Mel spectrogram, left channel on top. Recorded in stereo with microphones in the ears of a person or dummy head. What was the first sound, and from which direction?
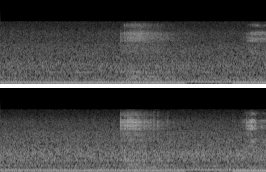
A squeak, 45° right (ahead or behind).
